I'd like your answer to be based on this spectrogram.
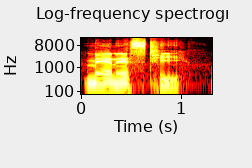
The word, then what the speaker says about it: Manistee: It's Manistee, like Manistee. – Manistee. – Yeah. – Did I say it right? – Yep. – Manistee. Okay. Almost rhymes with manatee.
